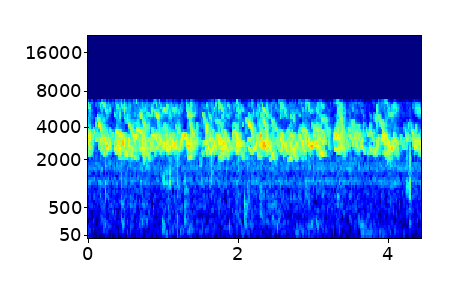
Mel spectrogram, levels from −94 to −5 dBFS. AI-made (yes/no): no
